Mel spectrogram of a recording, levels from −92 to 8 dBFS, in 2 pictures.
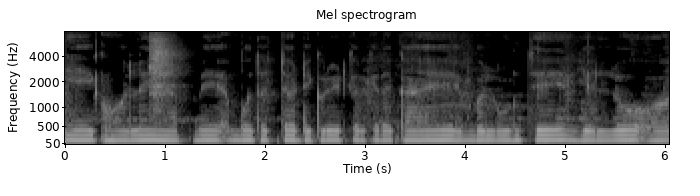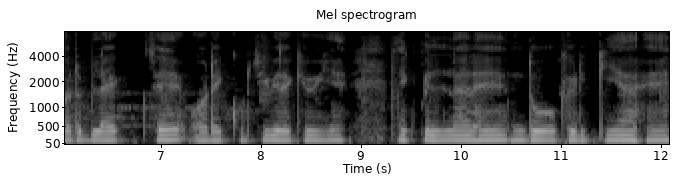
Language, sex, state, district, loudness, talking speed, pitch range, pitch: Hindi, male, Jharkhand, Jamtara, -35 LUFS, 155 wpm, 125-130 Hz, 125 Hz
